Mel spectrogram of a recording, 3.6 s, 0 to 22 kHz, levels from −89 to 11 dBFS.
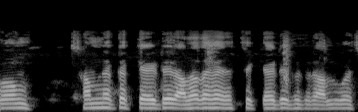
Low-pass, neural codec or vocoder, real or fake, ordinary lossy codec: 7.2 kHz; none; real; none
